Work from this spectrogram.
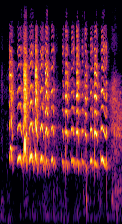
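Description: A squeaky dog toy, played with by a Scottish terrier, gives a rapid run of about fifteen loud close squeaks in two bursts, then a short soft rustle.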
